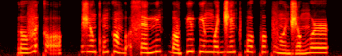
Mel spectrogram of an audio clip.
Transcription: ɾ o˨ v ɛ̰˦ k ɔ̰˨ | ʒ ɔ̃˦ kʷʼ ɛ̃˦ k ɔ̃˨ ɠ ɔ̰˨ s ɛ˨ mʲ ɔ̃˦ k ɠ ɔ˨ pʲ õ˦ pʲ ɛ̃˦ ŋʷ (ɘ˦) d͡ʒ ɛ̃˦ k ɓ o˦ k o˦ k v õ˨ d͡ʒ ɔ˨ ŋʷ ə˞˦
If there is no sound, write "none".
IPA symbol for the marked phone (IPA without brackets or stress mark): ɛ˦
